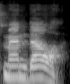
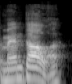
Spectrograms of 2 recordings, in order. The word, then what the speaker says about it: mandala: Uh making a making a suncatcher is big on this day or just making a a solstice mandela. Not the Mandela effect, a mandala. Sorry, I mispronounced that.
